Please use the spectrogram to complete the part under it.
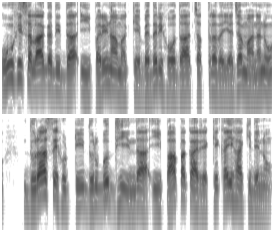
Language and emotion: Kannada, neutral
